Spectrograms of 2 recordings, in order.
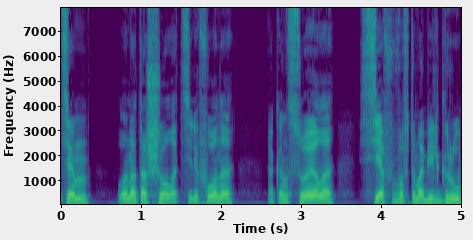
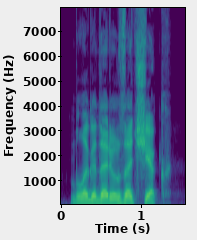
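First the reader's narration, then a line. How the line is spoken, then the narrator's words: Rude. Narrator (Russian): грубо сказал Ван Конат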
